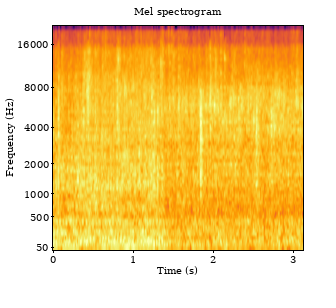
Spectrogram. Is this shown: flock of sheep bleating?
no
